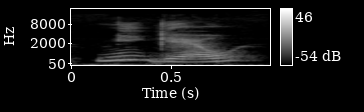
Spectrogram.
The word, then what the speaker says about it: Miguel: letter is a consonant, and then the sound will be U, Miguel, Thelma.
